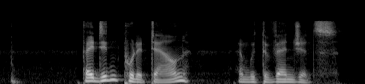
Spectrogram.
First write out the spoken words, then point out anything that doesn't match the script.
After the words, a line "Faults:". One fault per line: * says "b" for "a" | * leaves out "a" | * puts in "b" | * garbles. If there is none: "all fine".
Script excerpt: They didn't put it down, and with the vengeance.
They didn't put it down, and with the vengeance.
Faults:
all fine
